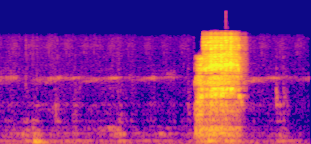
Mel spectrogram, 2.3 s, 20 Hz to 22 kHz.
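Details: Barn owl, a female, in a nest box before dawn on 23 March 2023 as she settles to brood; one short, rough, noisy hiss lasting under half a second, after faint soft shuffling.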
